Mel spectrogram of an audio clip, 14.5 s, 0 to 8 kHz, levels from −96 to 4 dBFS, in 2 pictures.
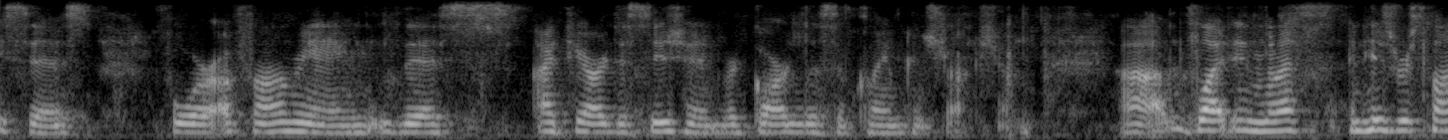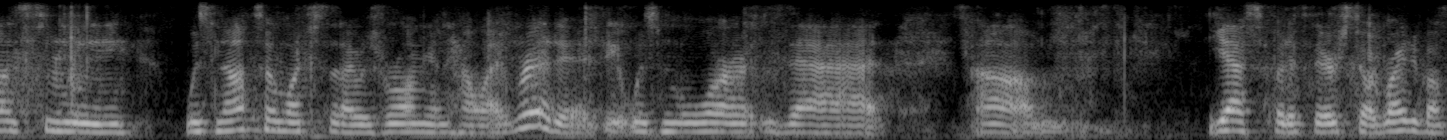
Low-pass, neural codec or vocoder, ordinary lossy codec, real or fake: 7.2 kHz; codec, 16 kHz, 4.8 kbps, FACodec; Opus, 32 kbps; fake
